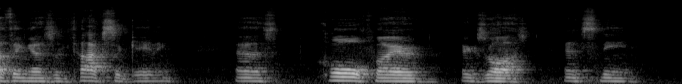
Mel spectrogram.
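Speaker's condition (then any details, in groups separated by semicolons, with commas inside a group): ALS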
